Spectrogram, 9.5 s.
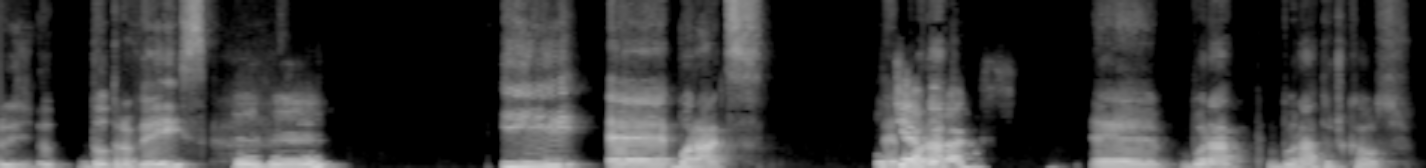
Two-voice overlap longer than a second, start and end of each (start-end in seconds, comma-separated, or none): none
